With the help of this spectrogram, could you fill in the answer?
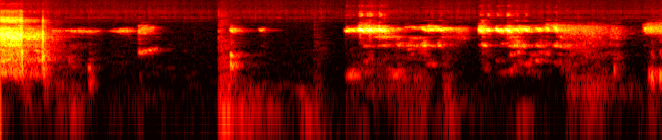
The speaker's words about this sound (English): Crickets.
